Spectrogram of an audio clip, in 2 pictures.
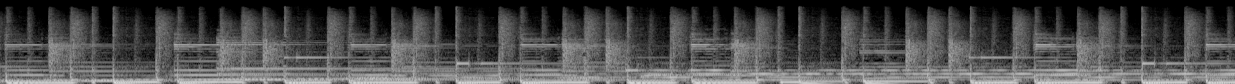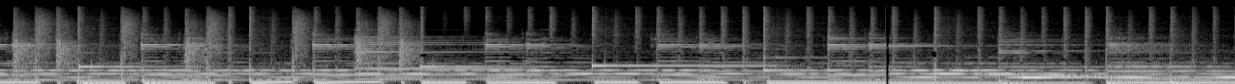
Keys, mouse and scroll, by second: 1.3 ctrl+a, 3.7 click, 9.0 ctrl+d, 9.4 click, 17.7 click, 18.0 f, 20.9 ctrl+=.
